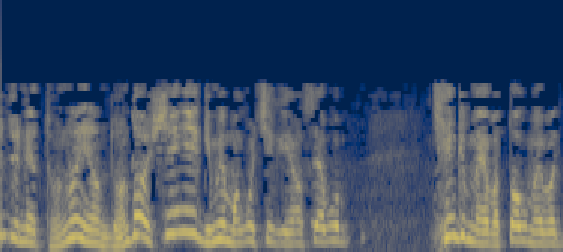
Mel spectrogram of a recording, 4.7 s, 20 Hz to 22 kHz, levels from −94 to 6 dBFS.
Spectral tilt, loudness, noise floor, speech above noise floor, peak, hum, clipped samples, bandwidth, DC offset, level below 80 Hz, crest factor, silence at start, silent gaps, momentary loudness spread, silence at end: -10.5 dB/octave; -20 LUFS; -53 dBFS; 34 dB; -6 dBFS; none; under 0.1%; 5.8 kHz; under 0.1%; -58 dBFS; 16 dB; 0 s; none; 7 LU; 0 s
